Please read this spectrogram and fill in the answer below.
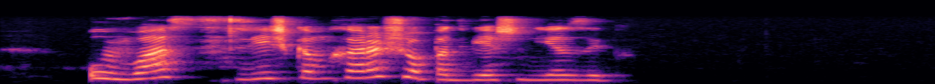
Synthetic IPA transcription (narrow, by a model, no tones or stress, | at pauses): uvasslʲiʂkɐmxɐɾɐʂopɐd̪vʲeʂɨnjɐzɨk̚ʼ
